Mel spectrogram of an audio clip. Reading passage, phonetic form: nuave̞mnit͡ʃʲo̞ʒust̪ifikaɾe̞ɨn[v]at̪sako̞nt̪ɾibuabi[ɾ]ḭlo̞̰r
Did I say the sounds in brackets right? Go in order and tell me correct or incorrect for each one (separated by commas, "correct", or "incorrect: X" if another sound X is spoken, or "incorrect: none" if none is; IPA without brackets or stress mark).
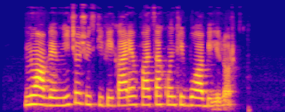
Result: incorrect: f, incorrect: l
